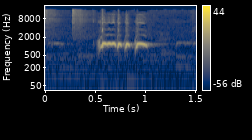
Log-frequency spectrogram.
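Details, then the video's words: Zebra dove, local type, singing to prompt rivals to call: one compact phrase of four rolling coo notes, the first long and the rest short and clipped, ending in a brief trailing coo. "perkutut Lokal gacor suara ini sangat cocok untuk masteran pancingan semua jenis burung perkutut"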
